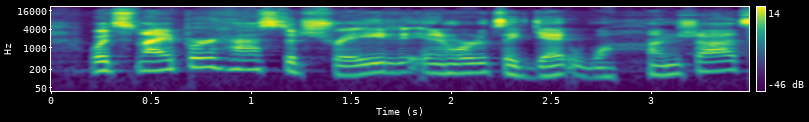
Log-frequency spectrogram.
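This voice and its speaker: Music in the background under a fairly slow pace. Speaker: gaming video essayist. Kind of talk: video essay narration.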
